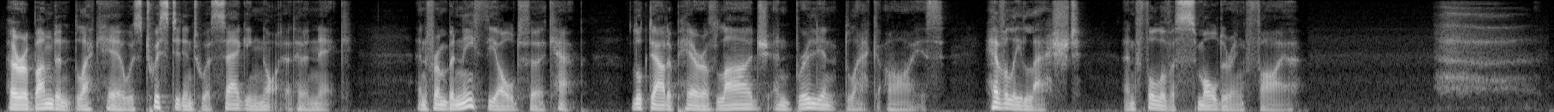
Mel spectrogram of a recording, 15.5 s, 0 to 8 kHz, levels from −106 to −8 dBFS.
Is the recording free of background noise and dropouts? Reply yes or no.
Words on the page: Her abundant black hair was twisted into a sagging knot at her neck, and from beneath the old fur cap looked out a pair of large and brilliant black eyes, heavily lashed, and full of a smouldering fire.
no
